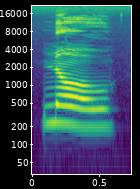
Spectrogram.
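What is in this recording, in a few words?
"nou", female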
